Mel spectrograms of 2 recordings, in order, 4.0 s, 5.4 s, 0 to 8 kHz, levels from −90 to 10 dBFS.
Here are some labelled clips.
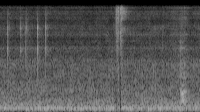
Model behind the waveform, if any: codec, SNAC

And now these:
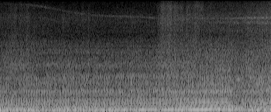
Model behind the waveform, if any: vocoder, BigVGAN v2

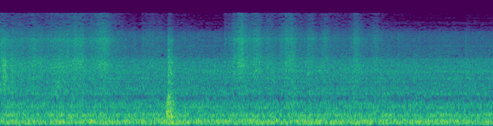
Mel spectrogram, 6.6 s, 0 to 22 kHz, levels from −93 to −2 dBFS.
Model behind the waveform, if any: vocoder, BigVGAN v2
